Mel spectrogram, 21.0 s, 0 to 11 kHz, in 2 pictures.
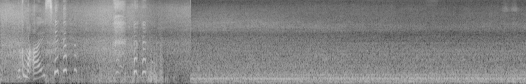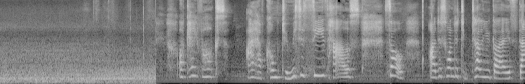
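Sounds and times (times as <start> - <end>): vehicle running rumble: 0.0 - 13.7.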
